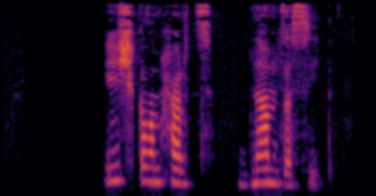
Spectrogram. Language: Abkhazian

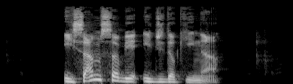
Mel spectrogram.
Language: Polish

